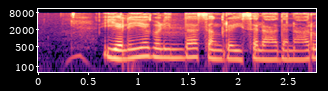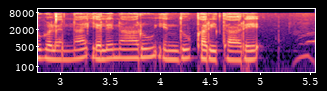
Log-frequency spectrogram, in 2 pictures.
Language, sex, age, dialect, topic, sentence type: Kannada, female, 18-24, Mysore Kannada, agriculture, statement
